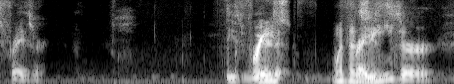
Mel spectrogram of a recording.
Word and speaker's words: Fraser: By the way, he gets mad if you say Fraser. It's Fraser. He's weird. With a Fraser. Z? Yeah, pronounce it like Fraser. Like laser Fraser. Or Razor.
